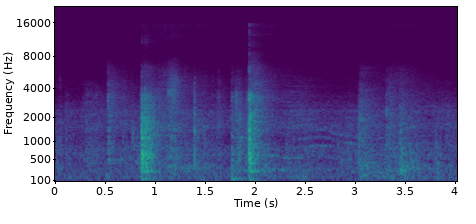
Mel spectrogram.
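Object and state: Crayon strokes on a paper notebook page.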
